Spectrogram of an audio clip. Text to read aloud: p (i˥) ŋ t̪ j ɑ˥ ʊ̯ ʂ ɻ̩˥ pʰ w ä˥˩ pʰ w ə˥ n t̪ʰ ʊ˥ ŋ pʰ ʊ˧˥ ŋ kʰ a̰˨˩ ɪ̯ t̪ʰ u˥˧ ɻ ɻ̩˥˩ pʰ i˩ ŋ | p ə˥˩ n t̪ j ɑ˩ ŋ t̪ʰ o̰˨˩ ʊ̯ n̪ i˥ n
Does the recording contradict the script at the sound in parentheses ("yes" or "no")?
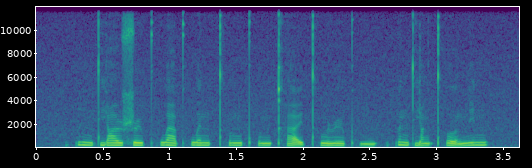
yes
